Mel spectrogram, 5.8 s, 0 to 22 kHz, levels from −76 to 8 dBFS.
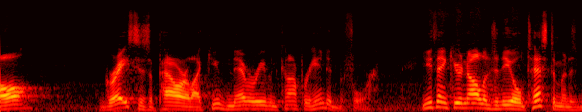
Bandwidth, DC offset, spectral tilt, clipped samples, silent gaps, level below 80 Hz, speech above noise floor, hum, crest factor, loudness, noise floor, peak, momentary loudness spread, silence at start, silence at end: over 20 kHz; under 0.1%; -5 dB/octave; under 0.1%; none; -64 dBFS; 27 dB; none; 18 dB; -30 LUFS; -58 dBFS; -12 dBFS; 16 LU; 0 s; 0 s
